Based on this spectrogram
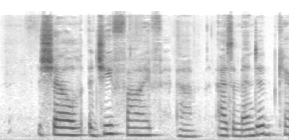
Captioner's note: speaking French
